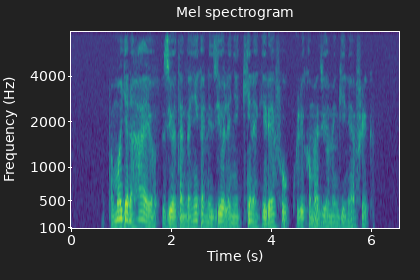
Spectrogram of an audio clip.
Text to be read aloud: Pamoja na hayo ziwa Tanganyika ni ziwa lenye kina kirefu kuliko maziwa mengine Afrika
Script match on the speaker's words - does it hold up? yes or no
yes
